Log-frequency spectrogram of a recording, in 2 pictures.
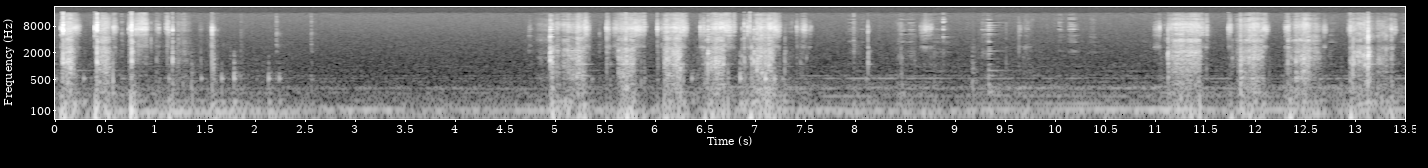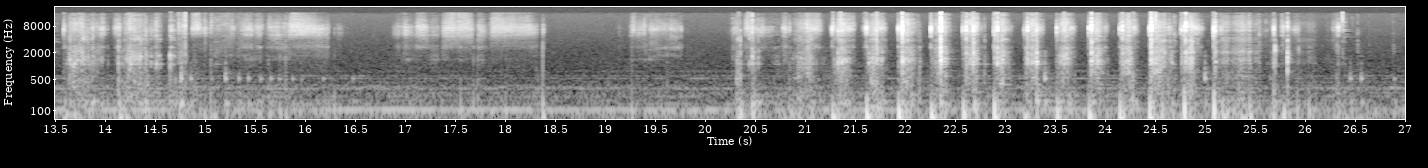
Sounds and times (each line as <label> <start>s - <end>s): screw in the light bulb 21.3s - 26.5s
